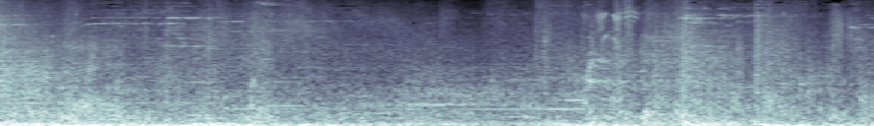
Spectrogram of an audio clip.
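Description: Spell blasts and impacts crackle and boom in a game fight.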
